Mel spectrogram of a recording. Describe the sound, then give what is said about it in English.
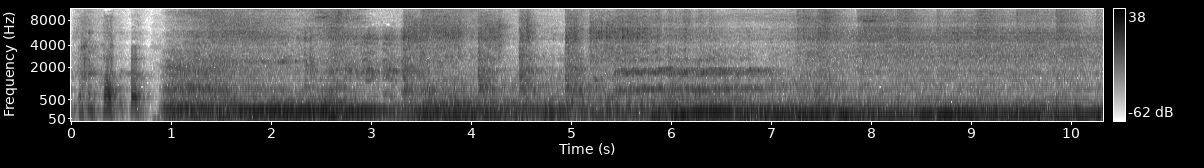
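A Dodge Challenger muscle car spins donuts, its engine roaring steadily while tires squeal loudly and continuously, sustained for about ten seconds after a brief opening. “This time on Roadkill, we're doing donuts in a Dodge Challenger.”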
